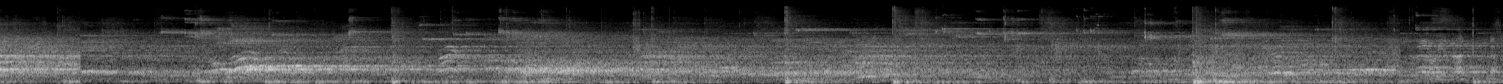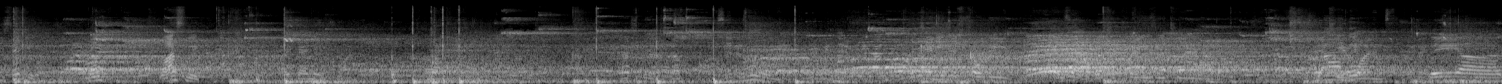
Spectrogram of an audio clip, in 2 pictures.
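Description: Indoor volleyball play: repeated sharp slaps of the ball being passed, set and hit, with players shouting to each other, echoing in a large gym.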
